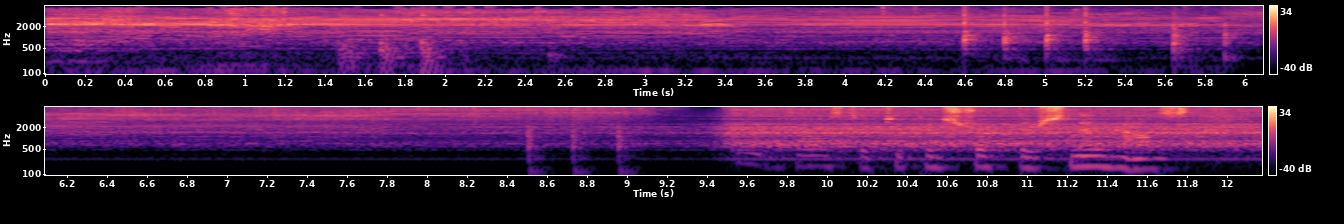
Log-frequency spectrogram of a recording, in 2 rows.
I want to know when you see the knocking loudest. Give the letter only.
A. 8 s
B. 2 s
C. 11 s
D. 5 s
B.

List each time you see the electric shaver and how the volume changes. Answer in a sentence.
You can hear the electric shaver from 0.0 to 9.3 s, getting quieter.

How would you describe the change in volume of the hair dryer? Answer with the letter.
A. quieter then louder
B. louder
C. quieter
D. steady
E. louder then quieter
B.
